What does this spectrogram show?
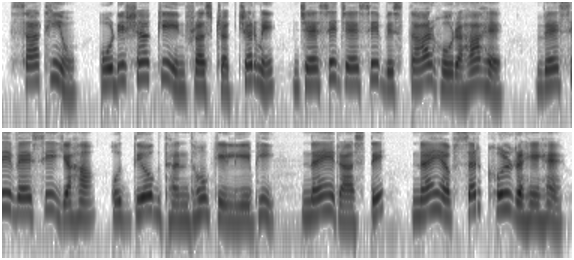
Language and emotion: Hindi, neutral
